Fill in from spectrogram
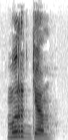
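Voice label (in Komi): "мырддьӧм", Komi, female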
